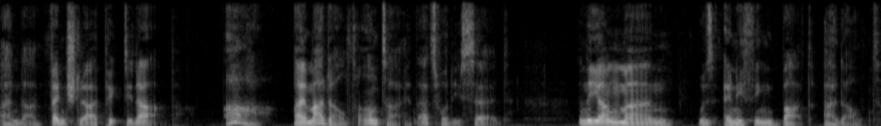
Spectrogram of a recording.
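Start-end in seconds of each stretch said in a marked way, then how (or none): 2.2-4.1 put-on slow, pitched-up South London Cockney accent. Repeating what a young smoker said to him, in a south london cockney accent. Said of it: "This is a South London Cockney accent".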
